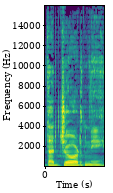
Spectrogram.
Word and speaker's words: giorni: How do you say days? – 40 giorni. – Giorni. Yeah, so like... – Like a journal.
